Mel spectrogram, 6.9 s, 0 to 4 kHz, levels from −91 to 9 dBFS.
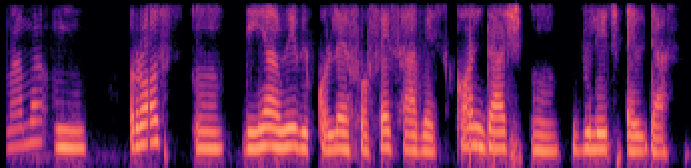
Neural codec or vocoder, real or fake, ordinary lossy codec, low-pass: none; real; none; 3.6 kHz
